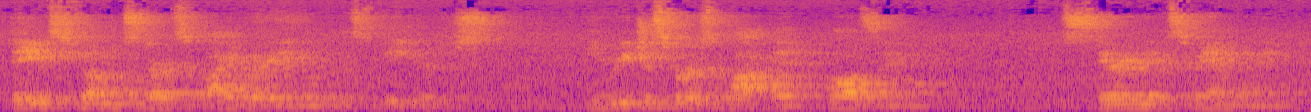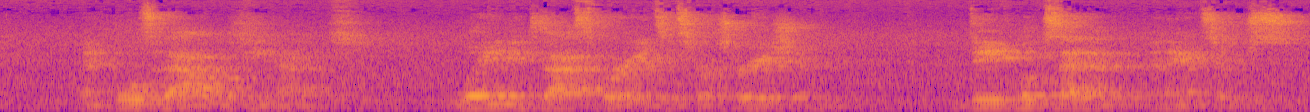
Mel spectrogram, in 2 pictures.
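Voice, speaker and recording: A man's voice: medium pitch, moderate pace. Man reading stage directions, very echoey. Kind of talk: scripted narration at a play read-through. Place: theatre room, far from the mic. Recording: distant echoey hall, noisy.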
